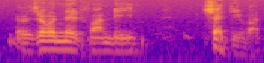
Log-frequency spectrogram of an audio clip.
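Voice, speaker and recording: Sweet old dad, really muffled dark rasp, bit far from mic, radio play. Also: male voice, fairly low pitch, normal speed, full character voice. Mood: homely, curious. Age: older. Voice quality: husky, dull. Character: kindly old father of a grown daughter. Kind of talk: naturalistic radio drama acting.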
